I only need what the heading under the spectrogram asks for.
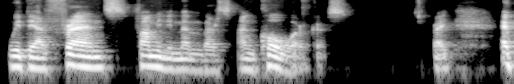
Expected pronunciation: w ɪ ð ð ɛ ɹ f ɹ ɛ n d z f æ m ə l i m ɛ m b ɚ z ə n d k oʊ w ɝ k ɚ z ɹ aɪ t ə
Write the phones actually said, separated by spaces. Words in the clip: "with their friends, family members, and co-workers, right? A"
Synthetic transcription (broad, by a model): w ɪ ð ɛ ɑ ɹ f ɹ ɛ n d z f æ m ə l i m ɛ m b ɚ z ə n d k oʊ w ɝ k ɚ s ɹ aɪ t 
